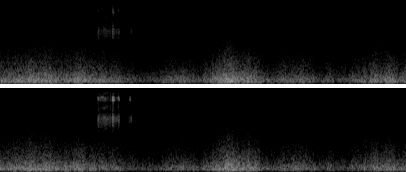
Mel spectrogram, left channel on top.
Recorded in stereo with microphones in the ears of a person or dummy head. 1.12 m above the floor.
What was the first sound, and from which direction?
A dropped coin, 20° right (ahead or behind).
